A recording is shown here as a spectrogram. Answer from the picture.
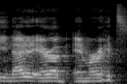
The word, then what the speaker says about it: United Arab Emirates: I just want to say this entire paragraph on the Puss in Boots Wikipedia page about how the United Arab Emirates, I mean, I know I mispronounced that. – No, that's exactly how it's pronounced.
